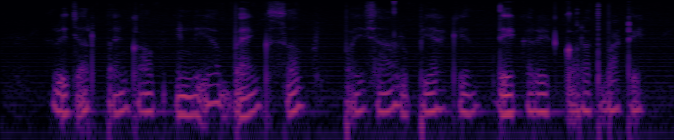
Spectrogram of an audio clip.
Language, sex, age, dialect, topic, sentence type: Bhojpuri, male, 60-100, Northern, banking, statement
